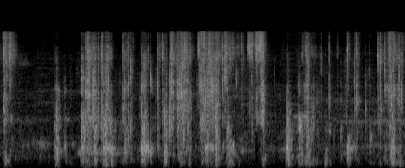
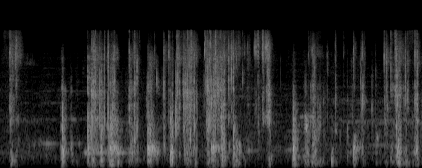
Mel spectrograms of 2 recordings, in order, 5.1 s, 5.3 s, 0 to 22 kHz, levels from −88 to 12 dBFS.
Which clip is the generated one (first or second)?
first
